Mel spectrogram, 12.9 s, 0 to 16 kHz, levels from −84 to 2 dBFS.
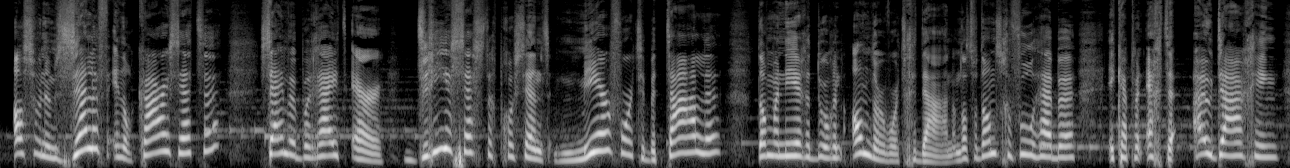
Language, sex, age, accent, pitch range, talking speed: Dutch, female, 40-59, Dutch, 195-285 Hz, 165 wpm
